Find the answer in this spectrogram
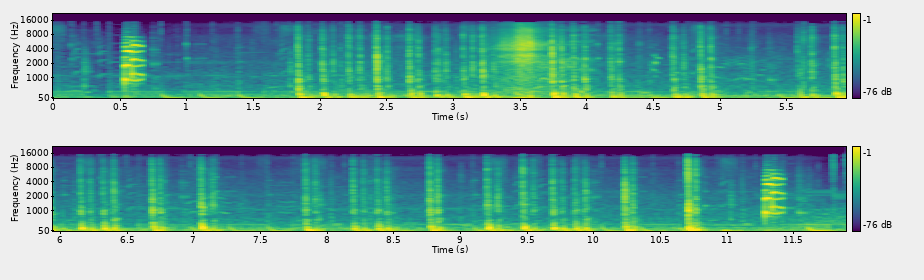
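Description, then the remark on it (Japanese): Computer keyboard typing out a certain word, clear: a steady stream of rapid key clicks with uneven rhythm, occasional louder thumps from heavier keystrokes, continuing throughout with no voices. “ちなみにキーボードのタイプ音ではある言葉を打ち込んでいます何と打ち込んでいるでしょうか”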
